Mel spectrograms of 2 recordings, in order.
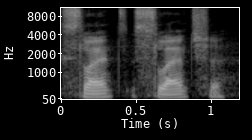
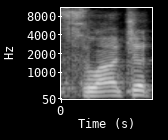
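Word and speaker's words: Sláinte: Slancha. Yeah, Slancha. Gaelic. Slancha is Gaelic. Yeah, Gaelic is Irish too. Yeah. That's basically Irish. Somebody says slancha to you, the response is slancha vat.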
